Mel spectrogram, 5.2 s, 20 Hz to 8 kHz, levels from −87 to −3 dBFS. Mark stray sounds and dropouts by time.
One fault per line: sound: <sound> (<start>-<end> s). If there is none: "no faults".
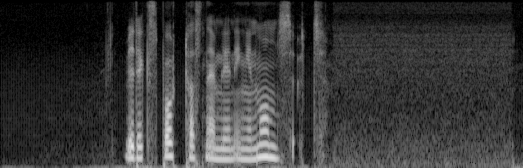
no faults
